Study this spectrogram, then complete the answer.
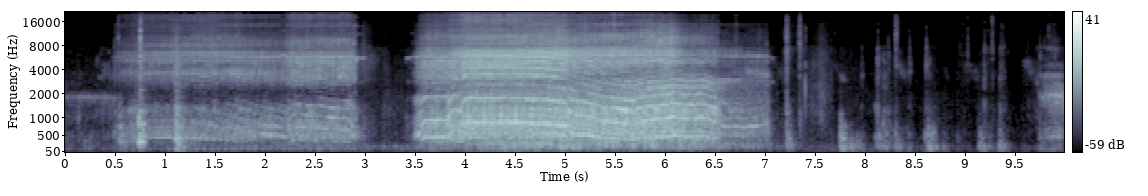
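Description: Electric drill running in two sustained bursts of a few seconds each with a brief pause between, whining loud and close, followed by faint clicks and handling noises while working on a Mirror dinghy being converted to a motor boat.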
